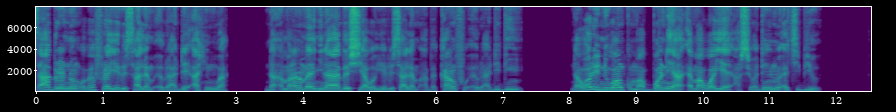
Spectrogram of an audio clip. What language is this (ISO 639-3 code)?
aka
